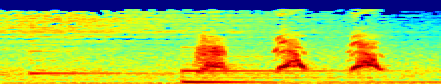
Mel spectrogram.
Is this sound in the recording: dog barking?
yes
